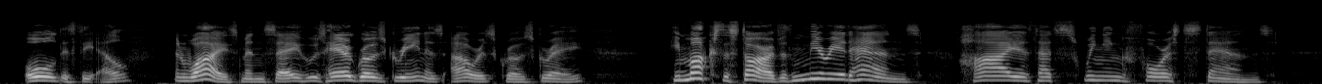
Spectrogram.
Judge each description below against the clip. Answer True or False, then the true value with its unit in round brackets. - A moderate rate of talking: False (130 wpm)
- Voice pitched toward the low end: False (165 Hz)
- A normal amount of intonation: False (5.7 semitones)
